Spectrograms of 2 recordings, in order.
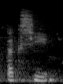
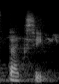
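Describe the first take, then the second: First: TAXI said the Russian way, "tahk-SEE"; Russian pronunciation. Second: Said in the usual way. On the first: Shown as a demonstration. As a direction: say "taxi" with an ah and the stress at the end. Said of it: "Russian word taxi". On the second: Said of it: "which means taxi".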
